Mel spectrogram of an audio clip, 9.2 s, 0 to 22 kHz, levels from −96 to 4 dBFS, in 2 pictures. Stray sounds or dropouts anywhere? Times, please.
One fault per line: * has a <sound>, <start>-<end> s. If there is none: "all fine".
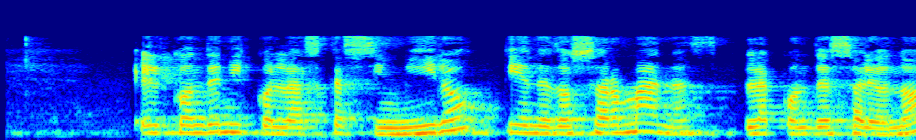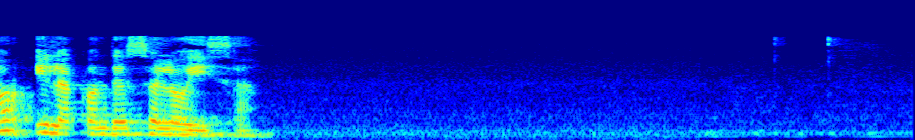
all fine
